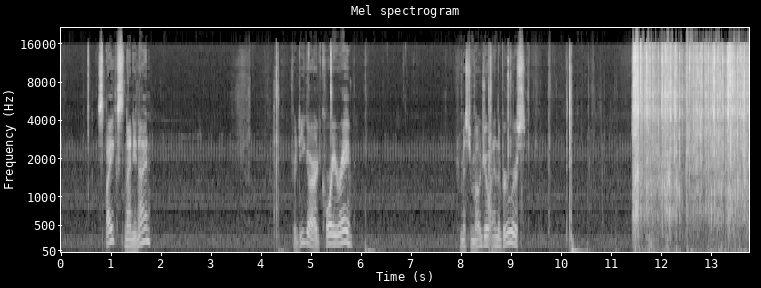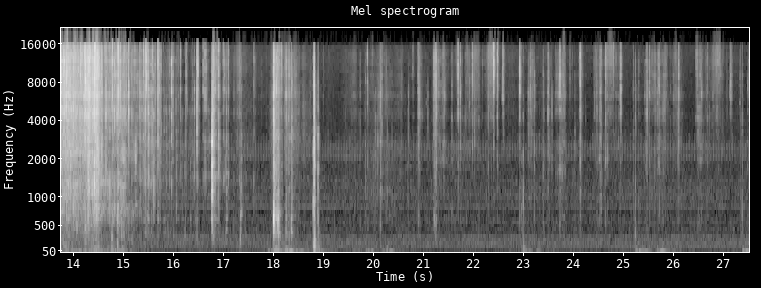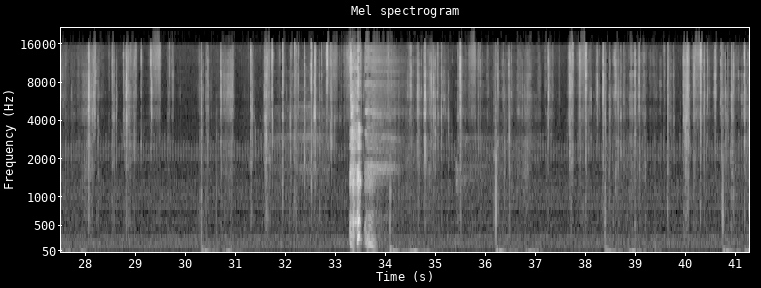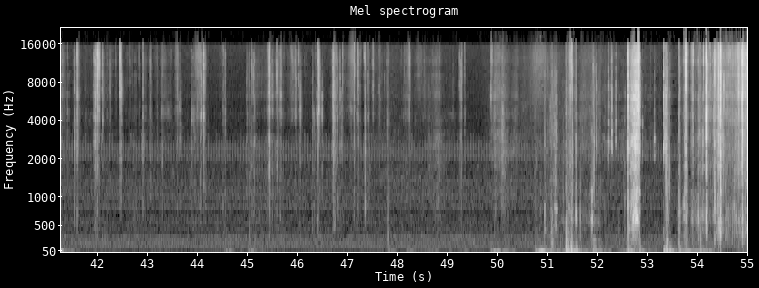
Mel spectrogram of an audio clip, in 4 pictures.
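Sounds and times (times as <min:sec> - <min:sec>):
wrapper tearing and crinkling: 0:11.4 - 0:17.3, 0:53.7 - 0:55.0
cards clicking and tapping: 0:19.7 - 0:33.0, 0:34.1 - 0:47.9.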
